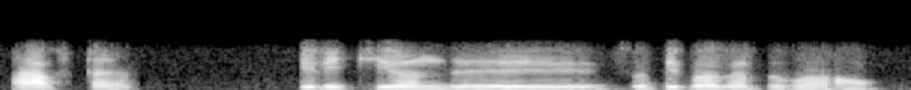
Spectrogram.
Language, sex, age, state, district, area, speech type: Tamil, male, 30-45, Tamil Nadu, Tiruvarur, rural, conversation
